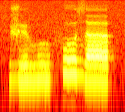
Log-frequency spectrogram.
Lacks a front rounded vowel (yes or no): no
